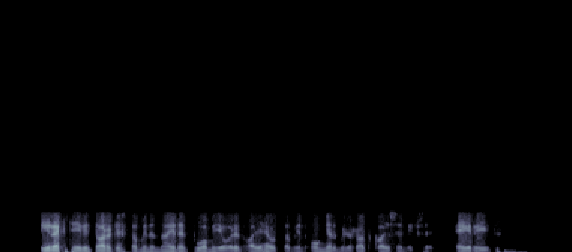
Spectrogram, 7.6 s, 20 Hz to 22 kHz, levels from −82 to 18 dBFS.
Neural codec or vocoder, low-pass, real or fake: none; 3.6 kHz; real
